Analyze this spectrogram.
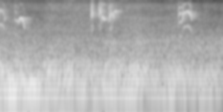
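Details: Actively singing sunbird, recorded as training filler for cage birds: three brief bursts of thin, high, slurred chirps against a loud, rumbling background noise.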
